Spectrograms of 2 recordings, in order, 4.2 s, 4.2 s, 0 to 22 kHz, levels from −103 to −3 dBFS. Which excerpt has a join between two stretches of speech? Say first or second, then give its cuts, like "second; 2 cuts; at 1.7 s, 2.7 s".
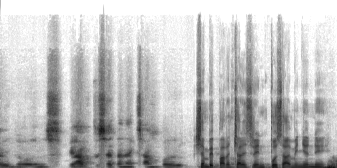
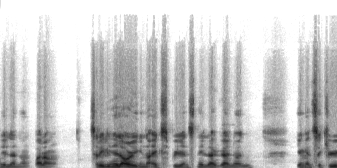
first; 1 cut; at 2.4 s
